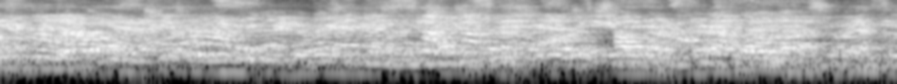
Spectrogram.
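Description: Several people talking at once in a room: steady, indistinct, overlapping chatter with no single clear voice.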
